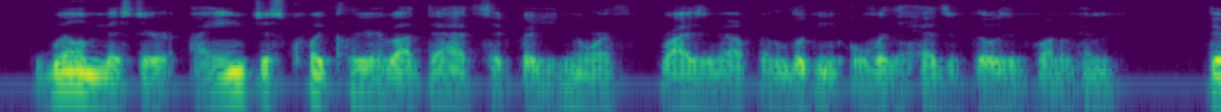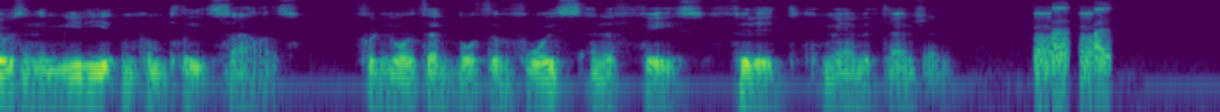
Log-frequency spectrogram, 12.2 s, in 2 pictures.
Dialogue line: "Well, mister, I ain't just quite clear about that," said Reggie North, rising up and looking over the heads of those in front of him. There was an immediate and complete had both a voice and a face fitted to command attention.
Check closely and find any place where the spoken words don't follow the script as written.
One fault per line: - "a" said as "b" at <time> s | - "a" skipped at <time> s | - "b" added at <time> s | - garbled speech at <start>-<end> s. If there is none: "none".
- "silence for North" added at 7.2 s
